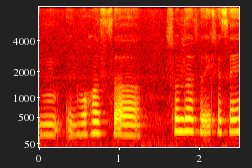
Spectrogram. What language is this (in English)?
Hindi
